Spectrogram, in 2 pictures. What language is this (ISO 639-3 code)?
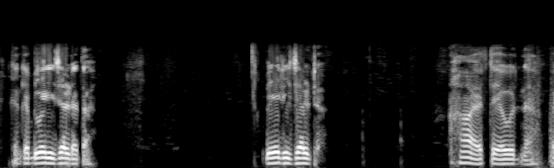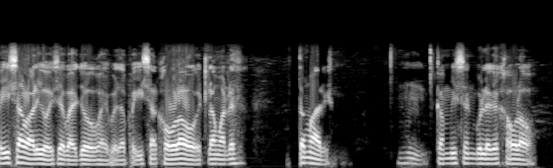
guj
